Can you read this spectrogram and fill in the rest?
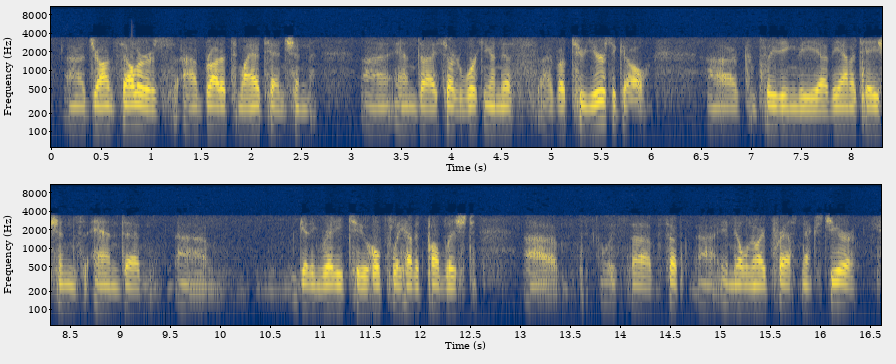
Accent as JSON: {"language": "English", "country": "Canada", "also_born_or_lived": "Nantucket, Massachusetts", "moved": "as an adult", "lives_now": "United States", "said": "I'm a Canadian, if, if uh, no one's guessed with the accent. But I've been in the states for a while."}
